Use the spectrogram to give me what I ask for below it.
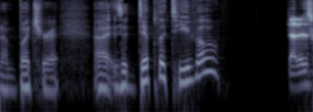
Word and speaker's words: Diplativo: site, which, by the way, if you can pronounce this for me because I'm going to butcher it, is it Diplativo?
